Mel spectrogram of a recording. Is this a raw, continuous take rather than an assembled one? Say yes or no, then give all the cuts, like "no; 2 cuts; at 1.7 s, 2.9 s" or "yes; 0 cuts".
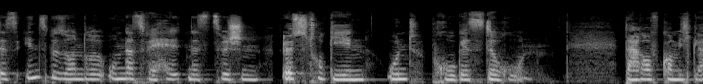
no; 1 cut; at 2.7 s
